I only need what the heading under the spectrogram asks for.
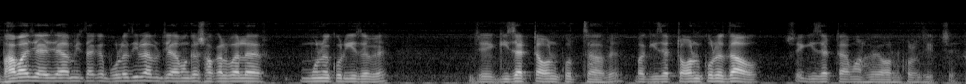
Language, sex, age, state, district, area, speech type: Bengali, male, 60+, West Bengal, Paschim Bardhaman, urban, spontaneous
